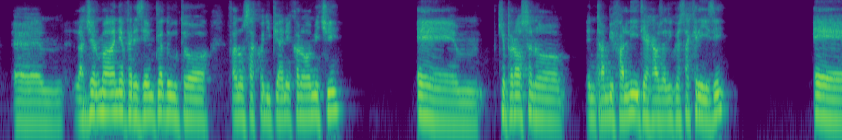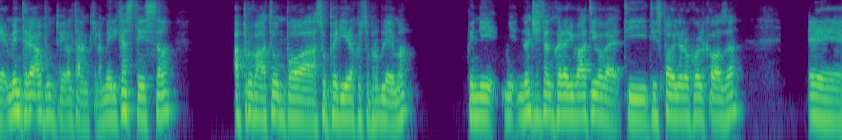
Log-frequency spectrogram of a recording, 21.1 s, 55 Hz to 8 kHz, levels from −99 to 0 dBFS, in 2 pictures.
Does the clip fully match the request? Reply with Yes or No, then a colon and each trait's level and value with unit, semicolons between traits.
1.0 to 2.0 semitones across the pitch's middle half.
No: narrow, 2.4 semitones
